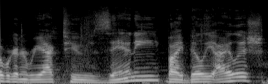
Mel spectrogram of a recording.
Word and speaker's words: Xanny: In today's video, we're going to react to Xanny by Billie Eilish. I'm assuming the X is pronounced as a Z.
